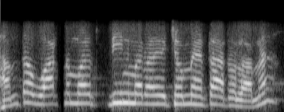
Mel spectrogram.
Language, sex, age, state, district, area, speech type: Maithili, male, 30-45, Bihar, Purnia, rural, conversation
